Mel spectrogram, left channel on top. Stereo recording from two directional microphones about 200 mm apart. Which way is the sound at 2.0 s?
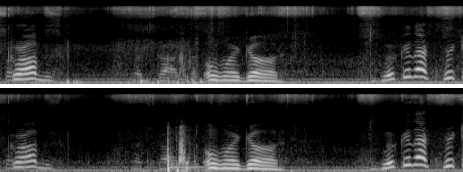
50° right (ahead or behind).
